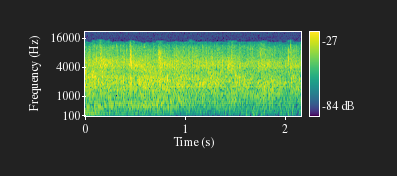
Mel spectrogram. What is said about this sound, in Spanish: Dele palmas al rey. Déselo fuerte al rey, a su nombre.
